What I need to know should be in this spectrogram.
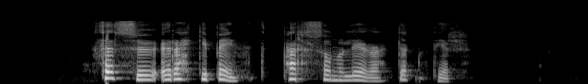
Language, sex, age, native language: Icelandic, female, 40-49, Icelandic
